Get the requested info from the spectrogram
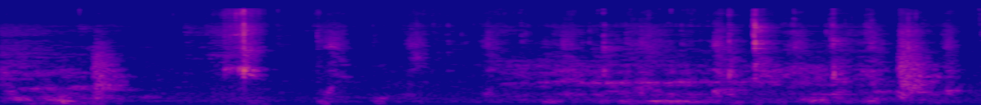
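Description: A person eating rice and curry by hand: wet chewing with lip smacks and sharp mouth clicks, the loudest about a second and a half in and others near five and six seconds.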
